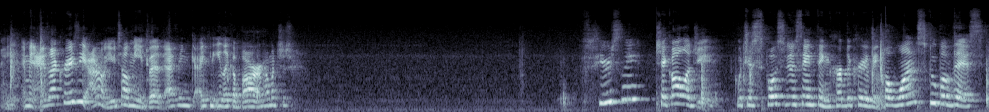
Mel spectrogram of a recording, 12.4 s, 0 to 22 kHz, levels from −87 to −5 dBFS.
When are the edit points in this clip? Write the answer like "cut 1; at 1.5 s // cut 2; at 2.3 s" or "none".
cut 1; at 8.1 s // cut 2; at 11.0 s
